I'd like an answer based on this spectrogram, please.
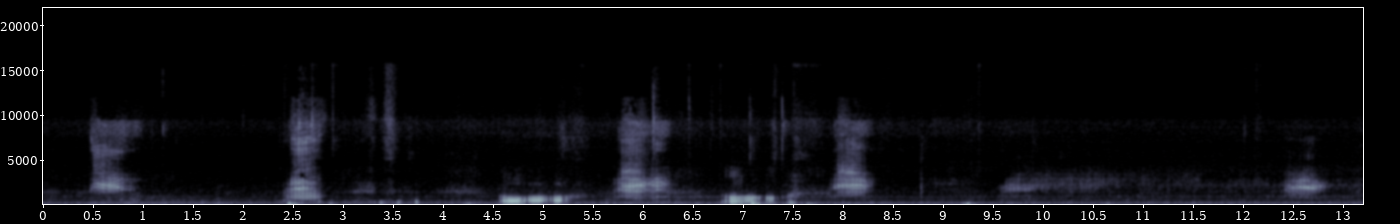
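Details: A feral male cat, hungry, meows loudly at breakfast time. A series of long, wavering and some nasal, strained meows repeats roughly every one to two seconds, with quiet pauses between them.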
